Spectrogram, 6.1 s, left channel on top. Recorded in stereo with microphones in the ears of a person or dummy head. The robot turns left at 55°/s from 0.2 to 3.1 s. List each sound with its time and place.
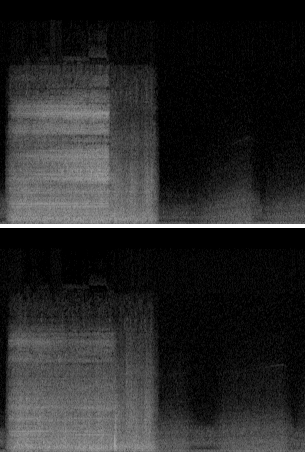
0.2 s a drill: 170° right, 7.5 m; by 2.2 s 80° left, 7.5 m
2.3 s a thud: 30° right (ahead or behind), 0.6 m; by 2.4 s 25° right (ahead or behind), 0.6 m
